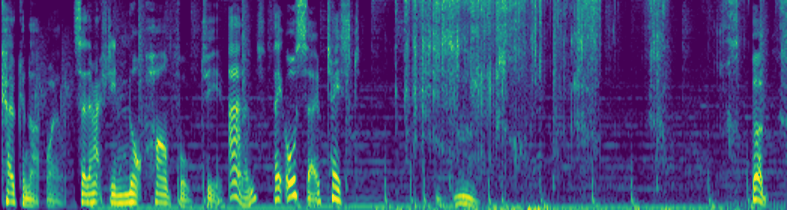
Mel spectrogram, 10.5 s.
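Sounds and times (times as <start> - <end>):
speech: 0.1 - 4.8, 5.4 - 6.5, 10.0 - 10.3
crisps cooked in coconut oil crunching as eaten: 5.2 - 10.4.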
